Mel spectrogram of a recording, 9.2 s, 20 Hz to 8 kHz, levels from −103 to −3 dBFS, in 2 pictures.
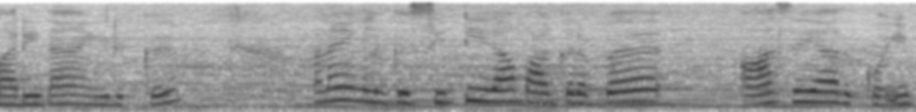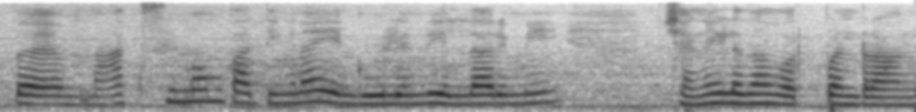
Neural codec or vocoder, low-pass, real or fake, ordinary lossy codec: none; 7.2 kHz; real; none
